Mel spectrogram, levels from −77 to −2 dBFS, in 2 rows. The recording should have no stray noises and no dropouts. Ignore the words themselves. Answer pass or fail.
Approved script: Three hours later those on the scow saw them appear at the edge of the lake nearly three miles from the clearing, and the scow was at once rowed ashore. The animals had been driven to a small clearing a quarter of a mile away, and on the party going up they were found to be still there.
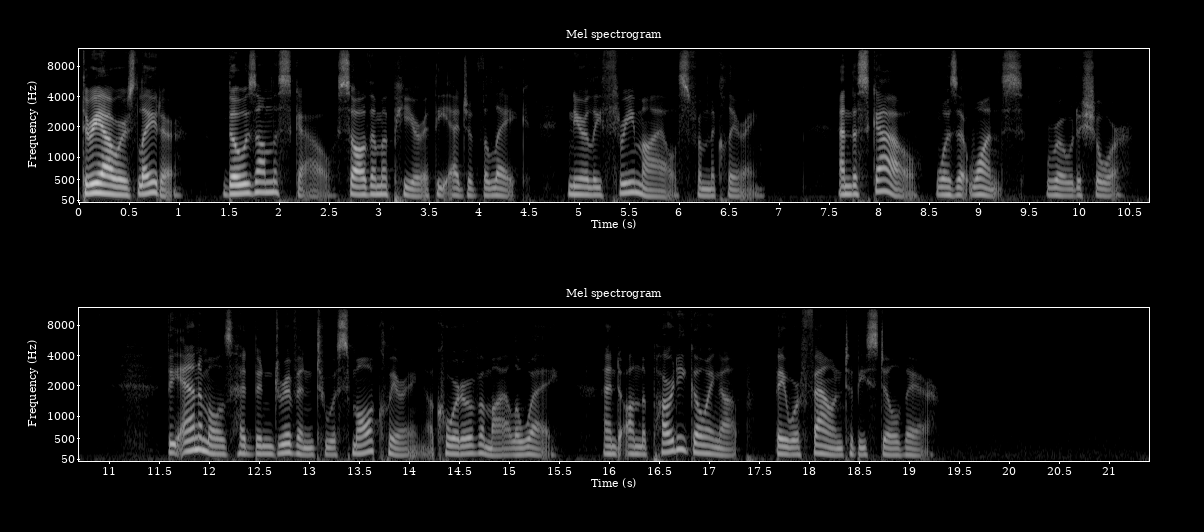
pass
